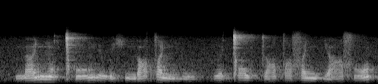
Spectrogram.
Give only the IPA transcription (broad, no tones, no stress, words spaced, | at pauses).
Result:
naɲɔ̃ ǀʰɔ̃ŋeweç ɲotˤɛɲiw | kʷɛǀɔw tʊtˤusˤiɲ ʎasˤõ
